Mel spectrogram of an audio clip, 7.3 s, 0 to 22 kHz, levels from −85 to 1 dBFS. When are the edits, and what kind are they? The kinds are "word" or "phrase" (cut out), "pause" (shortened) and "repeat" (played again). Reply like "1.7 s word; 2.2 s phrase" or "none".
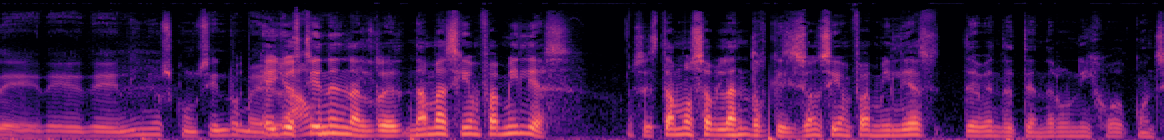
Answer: none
